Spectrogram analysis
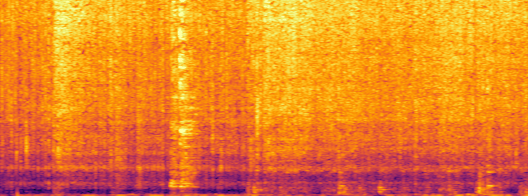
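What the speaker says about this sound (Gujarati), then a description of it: "આદુ મરચાંને સાતડી લેવાના છે" Mustard seeds, hing, curry leaves, ginger and chillies sauté in hot oil, giving a constant loud sizzle broken by scraping stirs of a spoon against the pan.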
